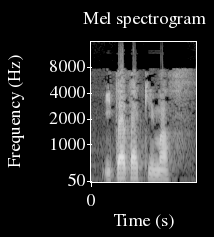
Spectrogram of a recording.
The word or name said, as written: itadakimasu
